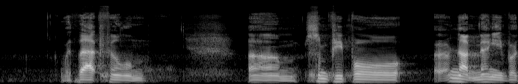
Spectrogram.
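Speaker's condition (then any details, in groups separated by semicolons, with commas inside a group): Cleft palate; lifelong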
